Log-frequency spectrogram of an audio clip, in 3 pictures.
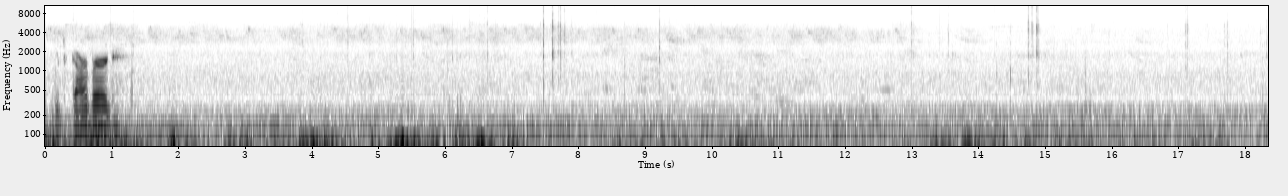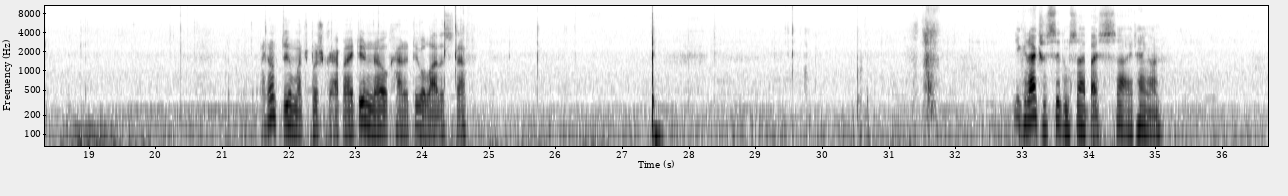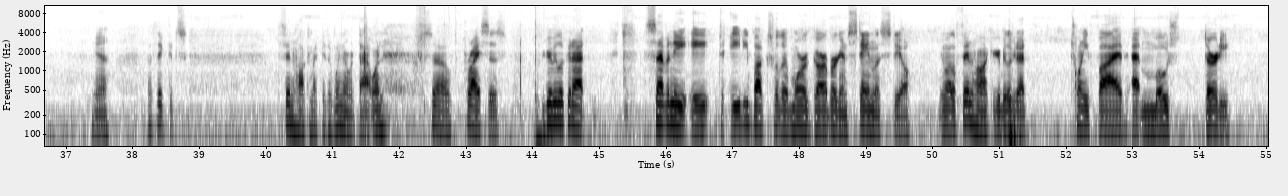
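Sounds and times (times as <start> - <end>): sharp knock: 27.4 - 27.7
knife cutting into hard wood: 27.4 - 27.8.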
